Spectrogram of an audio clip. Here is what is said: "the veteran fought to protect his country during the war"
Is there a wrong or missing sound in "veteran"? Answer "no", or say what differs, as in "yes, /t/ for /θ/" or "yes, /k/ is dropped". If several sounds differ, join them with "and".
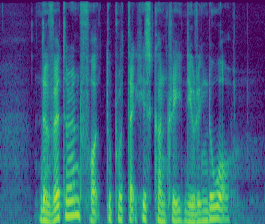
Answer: no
